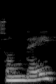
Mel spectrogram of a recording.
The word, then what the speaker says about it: Sondae: His name is Sunday. His artist name is Sunday. Okay. It's spelled like Sondae.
